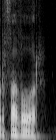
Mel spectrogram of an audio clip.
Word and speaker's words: favor: How many syllables are there in the word favor? – Tu favor. – And where does the stress fall, on the first or second? – Favor. On the second.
